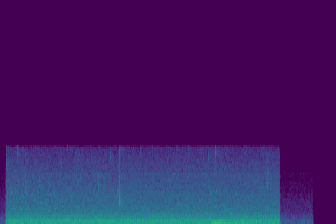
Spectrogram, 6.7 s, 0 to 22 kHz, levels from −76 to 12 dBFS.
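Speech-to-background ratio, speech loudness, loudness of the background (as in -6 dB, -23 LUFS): -2.0 dB, -27.5 LUFS, -25.5 LUFS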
